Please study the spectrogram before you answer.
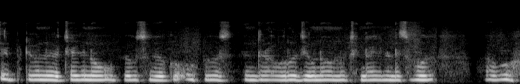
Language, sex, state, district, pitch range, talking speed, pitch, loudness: Kannada, male, Karnataka, Dharwad, 200-210 Hz, 105 wpm, 205 Hz, -16 LUFS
